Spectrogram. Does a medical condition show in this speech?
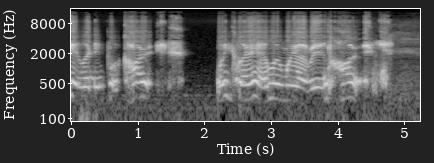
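Yes: cerebral palsy; therapy since infancy; ongoing therapy, doctor tests of progress.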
